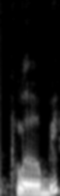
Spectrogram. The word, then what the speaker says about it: Club: no Instagram, @Casa Rosa Club, casa com K e com Z, Casa Rosa Club, e o B no final é mudo, ok?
